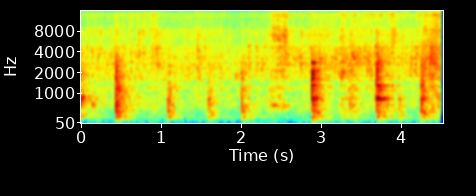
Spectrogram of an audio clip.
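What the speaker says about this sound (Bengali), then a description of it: "টমেটোর কাঁচা গন্ধটা চলে যাওয়া অবধি একটু বাজা করে নেব মশলাটা" Spiced masala with tomato frying and sizzling in a pan, stirred in repeated bursts of scraping and hissing over a steady low sizzle, close and moderately loud, with no talking.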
